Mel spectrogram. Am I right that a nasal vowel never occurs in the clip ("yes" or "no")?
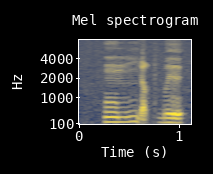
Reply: no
